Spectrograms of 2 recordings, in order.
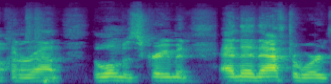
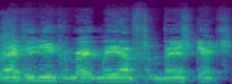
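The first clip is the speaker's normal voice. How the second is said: put-on dog voice with underbite, quieter; 4 dB quieter than usual. Imagining what the dog would sound like, the speaker voices it: dog voice with underbite. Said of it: "get that underbite".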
